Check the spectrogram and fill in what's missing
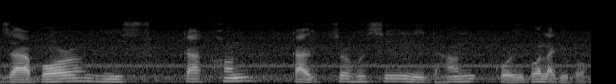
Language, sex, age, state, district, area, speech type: Assamese, male, 60+, Assam, Golaghat, urban, read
